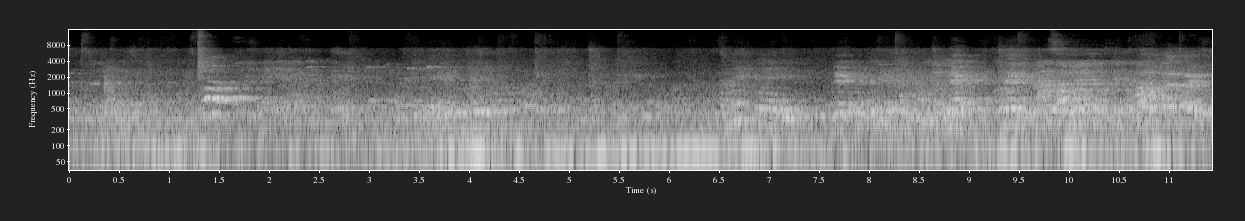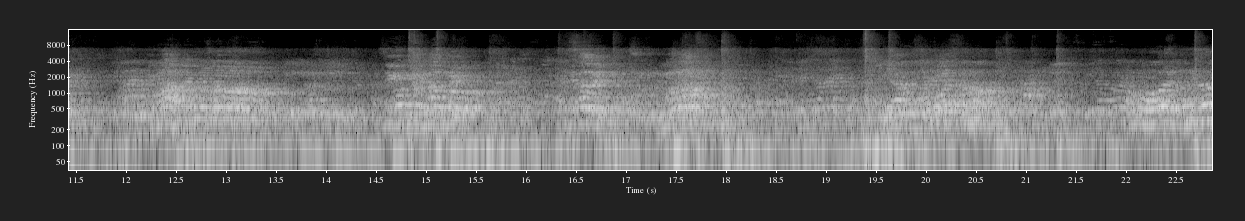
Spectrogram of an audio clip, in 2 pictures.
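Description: Men and women shout and call out in a large echoing hall.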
